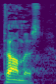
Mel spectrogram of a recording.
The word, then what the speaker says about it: Thomas: Derek Thomas. We don't pronounce the H for Thomas, right? Derek Thomas.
